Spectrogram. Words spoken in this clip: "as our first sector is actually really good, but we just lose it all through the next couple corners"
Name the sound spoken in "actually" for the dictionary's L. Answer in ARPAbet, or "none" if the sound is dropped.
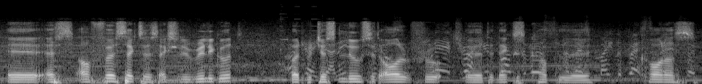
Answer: L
